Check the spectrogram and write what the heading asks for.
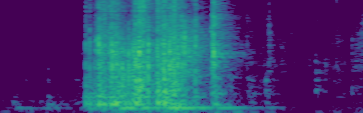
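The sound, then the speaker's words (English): A deck of cards being shuffled, a quick rippling riffle of about a second that starts abruptly and fades, with no talking. “Shuffle the cards.”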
